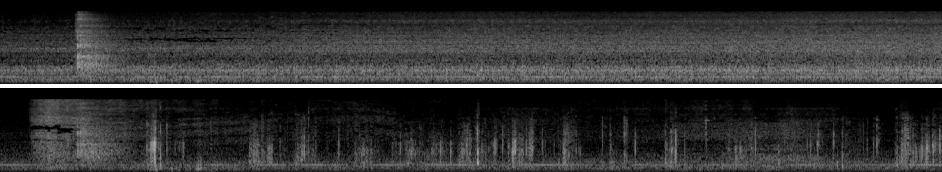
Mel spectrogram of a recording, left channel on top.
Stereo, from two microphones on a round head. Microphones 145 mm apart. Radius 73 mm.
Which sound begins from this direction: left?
A clap, at 0.8 s.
